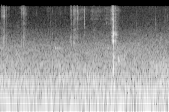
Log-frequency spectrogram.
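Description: Chef's knife slicing through a small mackerel to fillet it, with soft crunching and small clicks as the blade cuts along the bones, and one sharper click a little after halfway.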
